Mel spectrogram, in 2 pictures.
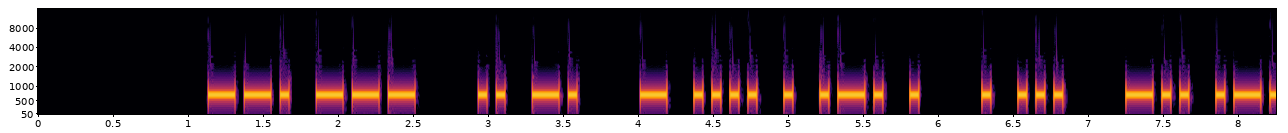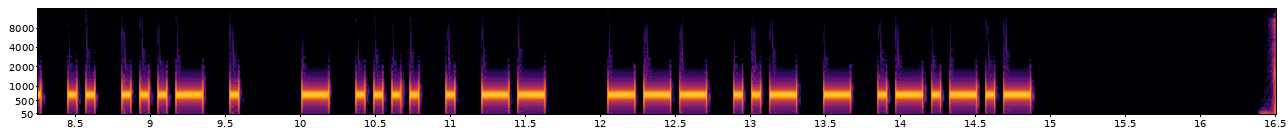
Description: Morse code, heard as a keyed tone, about 20 wpm, 700 Hz. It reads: GO IN THERE ES DRIVE THEM OUT.
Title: Sentences from Top 500 Words and Abbreviations 20wpm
